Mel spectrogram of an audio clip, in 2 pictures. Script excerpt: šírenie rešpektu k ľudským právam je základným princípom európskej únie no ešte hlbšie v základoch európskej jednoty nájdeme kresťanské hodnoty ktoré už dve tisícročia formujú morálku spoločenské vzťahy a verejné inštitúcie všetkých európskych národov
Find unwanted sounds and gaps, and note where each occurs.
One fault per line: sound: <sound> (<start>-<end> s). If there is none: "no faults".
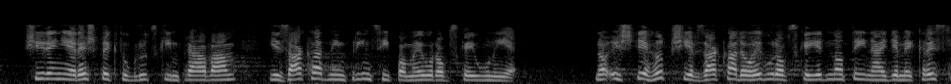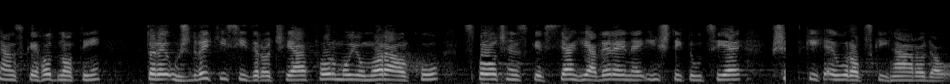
sound: dropout (17.4-17.5 s)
